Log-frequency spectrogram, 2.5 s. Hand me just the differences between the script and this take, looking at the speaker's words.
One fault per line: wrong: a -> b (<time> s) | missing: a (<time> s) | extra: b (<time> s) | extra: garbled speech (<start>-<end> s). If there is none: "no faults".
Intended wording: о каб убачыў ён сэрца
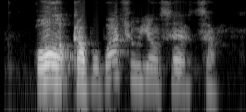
no faults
